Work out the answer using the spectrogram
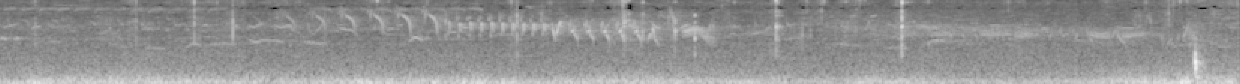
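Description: Birds chirping in the background, with a quick high trill a few seconds in, over a steady low rumble. A wooden spatula knocks against the pan near the end.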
